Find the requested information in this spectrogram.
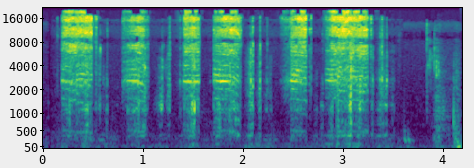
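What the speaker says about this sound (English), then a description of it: "finally screw our last 6 screws in." Small screws being driven into a NASCAR diecast model car sound as a close, faint series of scratchy ratcheting turns, about eight short bursts in a steady rhythm with brief pauses between them.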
